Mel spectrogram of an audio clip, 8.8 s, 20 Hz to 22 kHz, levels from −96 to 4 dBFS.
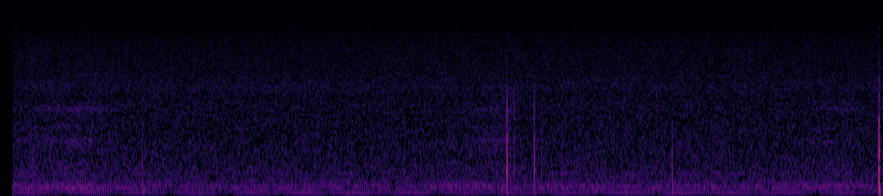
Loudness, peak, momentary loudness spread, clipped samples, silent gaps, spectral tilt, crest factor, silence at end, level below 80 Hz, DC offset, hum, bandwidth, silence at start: -66 LUFS; -34 dBFS; 4 LU; under 0.1%; none; -3 dB/octave; 34 dB; 0 s; under -90 dBFS; under 0.1%; none; 16 kHz; 0.1 s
